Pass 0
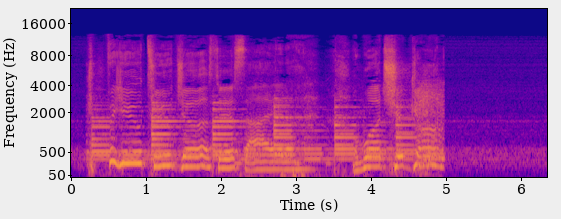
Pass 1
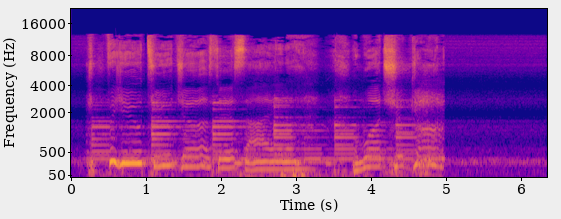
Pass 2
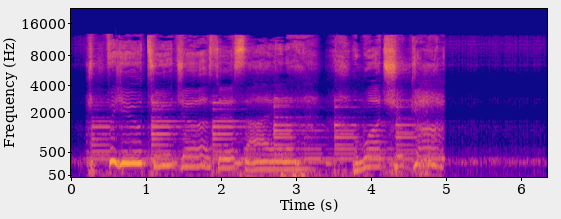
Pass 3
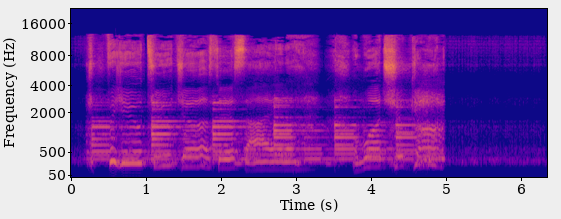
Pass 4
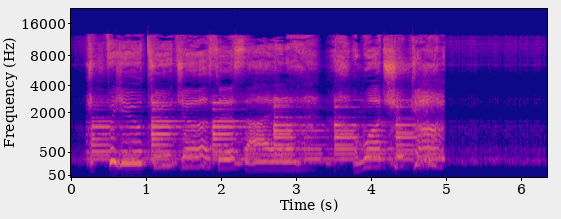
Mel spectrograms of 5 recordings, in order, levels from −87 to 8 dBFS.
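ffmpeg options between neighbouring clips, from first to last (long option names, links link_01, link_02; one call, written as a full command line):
ffmpeg -i in.wav -af "firequalizer=gain_entry='entry(110,0);entry(170,-14);entry(290,1);entry(420,-21);entry(1300,-8);entry(1900,-30);entry(2700,-5);entry(3900,-25);entry(6300,3);entry(12000,11)':delay=0.05:min_phase=1,volume=4.5dB" out.wav
ffmpeg -i in.wav -af "anlmdn=0.0631" out.wav
ffmpeg -i in.wav -af "highpass=frequency=450:width=0.5412,highpass=frequency=450:width=1.3066,volume=-2.5dB" out.wav
ffmpeg -i in.wav -filter_complex "[0:a]acrossover=split=4800[link_01][link_02];[link_02]acompressor=threshold=-29dB:ratio=4:attack=1:release=60[link_03];[link_01][link_03]amix=inputs=2:normalize=0,volume=4dB" out.wav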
